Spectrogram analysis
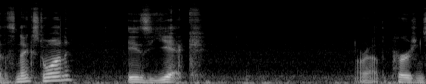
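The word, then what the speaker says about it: یک: this next one is yech around the Persian spelling as well as the English fine let's redo that that's a little too close it's pronounced like yech like a yak but a yak and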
